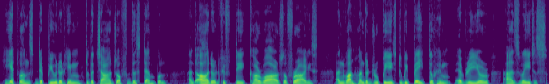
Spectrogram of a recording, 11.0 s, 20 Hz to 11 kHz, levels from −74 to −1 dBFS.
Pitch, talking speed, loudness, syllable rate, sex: 135 Hz, 165 wpm, -21 LUFS, 4.7 syllables/s, male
